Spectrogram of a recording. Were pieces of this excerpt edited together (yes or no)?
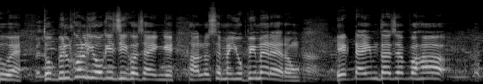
yes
